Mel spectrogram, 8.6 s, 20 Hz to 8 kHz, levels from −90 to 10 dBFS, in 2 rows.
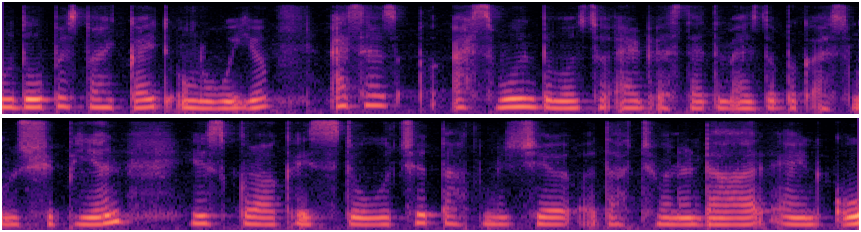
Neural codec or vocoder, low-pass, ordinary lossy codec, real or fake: codec, 24 kHz, 0.9 kbps, WavTokenizer, small release; 7.2 kHz; none; fake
